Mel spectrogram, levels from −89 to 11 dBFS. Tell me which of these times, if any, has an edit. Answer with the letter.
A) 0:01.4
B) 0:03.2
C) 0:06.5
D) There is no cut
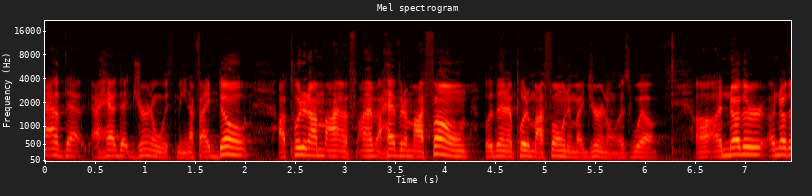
C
